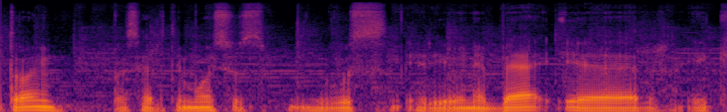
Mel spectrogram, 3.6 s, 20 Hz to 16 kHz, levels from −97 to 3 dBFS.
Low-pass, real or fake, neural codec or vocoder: 14.4 kHz; real; none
